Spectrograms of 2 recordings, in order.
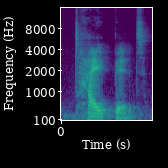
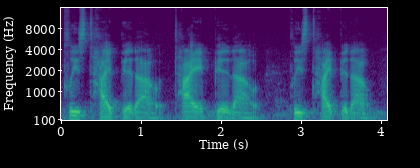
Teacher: So the P will shift over to the it. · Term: linking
